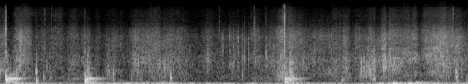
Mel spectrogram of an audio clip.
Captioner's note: logs thudding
